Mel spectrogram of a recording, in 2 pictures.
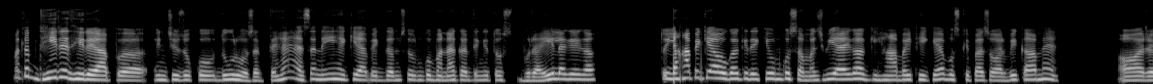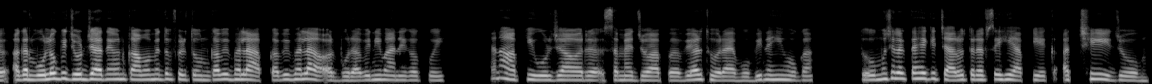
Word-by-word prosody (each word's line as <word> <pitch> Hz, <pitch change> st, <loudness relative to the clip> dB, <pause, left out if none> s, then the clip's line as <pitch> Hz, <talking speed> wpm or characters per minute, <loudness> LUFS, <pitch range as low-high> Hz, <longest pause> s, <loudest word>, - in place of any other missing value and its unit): मतलब 380 Hz, -9 st, -3 dB
धीरे-धीरे 255 Hz, -4 st, +4 dB
आप 190 Hz, -, -7 dB, 0.4 s
इन 210 Hz, -1 st, -2 dB
चीज़ों 210 Hz, 0 st, -2 dB
को 205 Hz, -1 st, -1 dB
दूर 220 Hz, +3 st, +2 dB
हो 185 Hz, -4 st, +1 dB
सकते 180 Hz, +1 st, -6 dB
हैं, 230 Hz, +7 st, -1 dB
ऐसा 230 Hz, +4 st, -2 dB
नहीं 240 Hz, +2 st, +1 dB
है 235 Hz, -, +2 dB
कि 225 Hz, +2 st, -3 dB
आप 200 Hz, -1 st, -1 dB
एकदम 195 Hz, +1 st, -3 dB
से 220 Hz, +2 st, -6 dB
उनको 210 Hz, +1 st, -3 dB
मना 200 Hz, +1 st, -1 dB
कर 205 Hz, -1 st, -2 dB
देंगे, 200 Hz, +1 st, -7 dB
तो 200 Hz, 0 st, -6 dB
स -, -, -14 dB
बुरा 175 Hz, 0 st, -2 dB
ही 200 Hz, +8 st, +3 dB
लगेगा। 240 Hz, -2 st, +1 dB, 0.7 s
तो -, -, -2 dB
यहाँ 265 Hz, +3 st, +4 dB
पे 315 Hz, -, -3 dB
क्या 295 Hz, 0 st, +1 dB
होगा 265 Hz, -1 st, +3 dB
कि 260 Hz, 0 st, -3 dB
देखिए, 245 Hz, +2 st, 0 dB
उनको 255 Hz, +1 st, +1 dB
समझ 205 Hz, -3 st, -4 dB
भी 245 Hz, +2 st, 0 dB
आएगा 245 Hz, +2 st, +4 dB
कि, 215 Hz, -2 st, -6 dB
"हाँ 205 Hz, 0 st, -1 dB
भाई, 215 Hz, +1 st, 0 dB
ठीक 220 Hz, -1 st, -3 dB
है, 230 Hz, -, +1 dB
अब 240 Hz, -, -3 dB
उसके 215 Hz, -1 st, -4 dB
पास 195 Hz, -1 st, -4 dB
और 180 Hz, -1 st, -3 dB
भी 215 Hz, +4 st, -1 dB
काम 225 Hz, +2 st, 0 dB
हैं।" 235 Hz, -5 st, -2 dB, 0.7 s
और 190 Hz, 0 st, 0 dB, 0.2 s
अगर 215 Hz, +1 st, +4 dB
वो 215 Hz, +1 st, +4 dB
लोग 255 Hz, +1 st, +7 dB
भी 270 Hz, -, +3 dB
जुट 235 Hz, 0 st, +6 dB
जाते 235 Hz, 0 st, +6 dB
हैं 240 Hz, -, +1 dB
उन 240 Hz, -, +1 dB
कामों 225 Hz, -1 st, +1 dB
में, 235 Hz, +1 st, 0 dB
तो 245 Hz, +1 st, -2 dB
फिर 230 Hz, -1 st, -2 dB
तो 220 Hz, 0 st, -5 dB
उनका 210 Hz, +2 st, 0 dB
भी 240 Hz, -, +2 dB
भला, 230 Hz, 0 st, +3 dB
आपका 190 Hz, +2 st, -4 dB
भी 225 Hz, +3 st, -1 dB
भला 240 Hz, 0 st, +3 dB
और 190 Hz, -, -2 dB
बुरा 180 Hz, 0 st, -2 dB
भी 200 Hz, +2 st, -3 dB
नहीं 220 Hz, +1 st, 0 dB
मानेगा 200 Hz, -2 st, -3 dB
कोई। 190 Hz, -1 st, -7 dB, 0.5 s
है -, -, -7 dB
ना? 290 Hz, -, -2 dB
आपकी 225 Hz, +1 st, -2 dB
ऊर्जा 205 Hz, 0 st, 0 dB
और 200 Hz, -1 st, -2 dB, 0.2 s
समय, 200 Hz, -1 st, -3 dB
जो 195 Hz, +1 st, -3 dB
आप 185 Hz, 0 st, -2 dB
व्यर्थ 220 Hz, +2 st, +1 dB
हो 200 Hz, -, -1 dB
रहा 185 Hz, 0 st, 0 dB
है, 180 Hz, -, -1 dB
वो 175 Hz, +1 st, -8 dB
भी 195 Hz, +4 st, -3 dB
नहीं 220 Hz, 0 st, 0 dB
होगा। 195 Hz, -2 st, -4 dB, 0.5 s
तो 210 Hz, -, -1 dB
मुझे 250 Hz, +5 st, +1 dB
लगता 270 Hz, -1 st, +3 dB
है 270 Hz, 0 st, +5 dB
कि 265 Hz, -, -2 dB
चारों 195 Hz, +2 st, +2 dB
तरफ 215 Hz, -1 st, +1 dB
से 230 Hz, -, -2 dB
ही 225 Hz, 0 st, +2 dB
आपकी 210 Hz, +3 st, -7 dB
एक 195 Hz, -, -7 dB
अच्छी 240 Hz, +3 st, -1 dB
जो 185 Hz, -2 st, -2 dB
220 Hz, 270 wpm, -22 LUFS, 200-240 Hz, 0.7 s, लोग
